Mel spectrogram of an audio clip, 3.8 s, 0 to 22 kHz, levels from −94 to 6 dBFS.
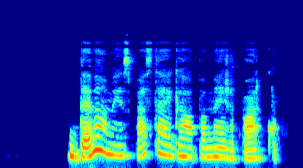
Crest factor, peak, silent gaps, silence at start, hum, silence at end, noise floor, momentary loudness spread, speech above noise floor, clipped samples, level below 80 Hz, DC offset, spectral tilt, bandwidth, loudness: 16 dB; -6 dBFS; none; 0.85 s; none; 0.3 s; under -90 dBFS; 11 LU; over 68 dB; under 0.1%; -74 dBFS; under 0.1%; -7 dB/octave; 9 kHz; -23 LUFS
